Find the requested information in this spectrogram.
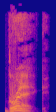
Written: brag

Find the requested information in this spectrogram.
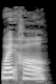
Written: whitehall

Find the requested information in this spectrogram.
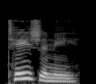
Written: tashiany

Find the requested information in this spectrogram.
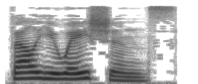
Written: valuations

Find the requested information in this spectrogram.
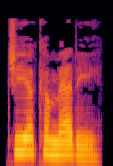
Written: giacometti

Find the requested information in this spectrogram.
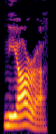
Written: niara

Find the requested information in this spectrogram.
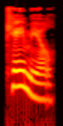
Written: caimile

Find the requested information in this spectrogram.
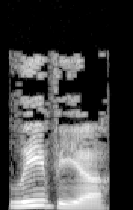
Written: levia

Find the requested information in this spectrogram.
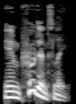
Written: imprudently

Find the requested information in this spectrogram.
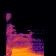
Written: con

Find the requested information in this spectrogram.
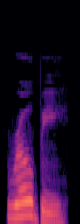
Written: roby

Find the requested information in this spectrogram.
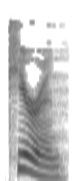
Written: kiran

